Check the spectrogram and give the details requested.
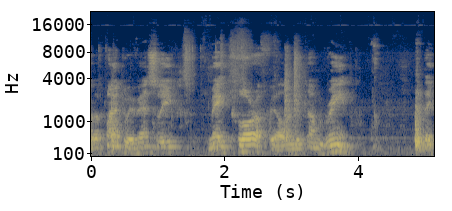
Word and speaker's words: chlorophyll: the way it's spelled the CH sounds like a k and the pH sounds like an F very important substance as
